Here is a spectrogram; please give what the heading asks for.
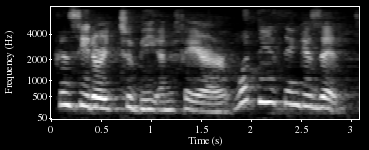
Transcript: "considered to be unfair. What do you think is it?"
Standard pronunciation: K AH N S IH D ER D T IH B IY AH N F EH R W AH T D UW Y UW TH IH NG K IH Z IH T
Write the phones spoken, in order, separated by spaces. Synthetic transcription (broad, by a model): K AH N S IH D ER D T IH B IY AH N F EH R W AH T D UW Y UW TH IH NG K IH Z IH T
